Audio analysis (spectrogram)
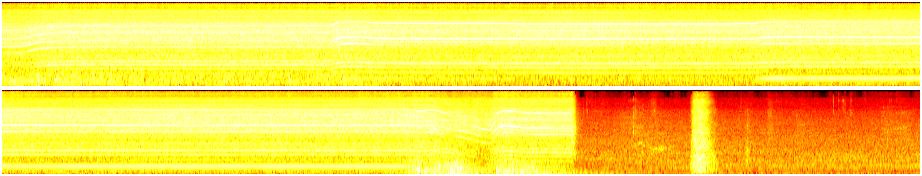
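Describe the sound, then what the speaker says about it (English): A high-pitched drill whines steadily for a long stretch drilling out old aluminum rivets, with the pitch dipping briefly as it bites in, then cuts out, followed by one short burst. "I'm just taking out the old aluminum rivets. So you just get right up on it right here"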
